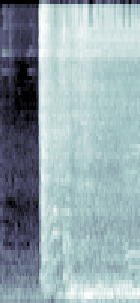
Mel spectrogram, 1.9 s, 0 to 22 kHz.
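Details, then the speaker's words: Ford Thunderbird 2150 Motorcraft carburetor after float adjustment to cure hot-start flooding: brief crank, hot engine catches straight away and settles into a smooth, even idle; starts properly now. "how about that? Man, that's how it should go."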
